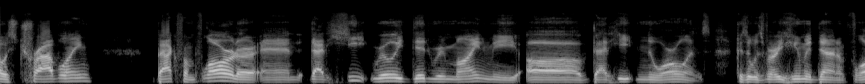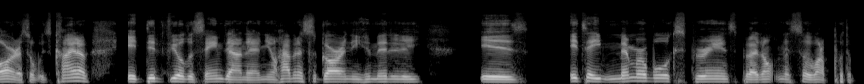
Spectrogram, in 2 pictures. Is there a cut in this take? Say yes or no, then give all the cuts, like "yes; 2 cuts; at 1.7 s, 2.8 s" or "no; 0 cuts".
no; 0 cuts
